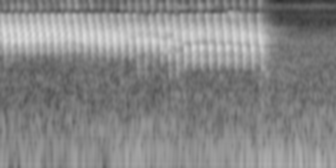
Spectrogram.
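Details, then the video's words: Singing canary played as a lure to excite young canaries into breeding condition; a steady, very rapid high trill lasting two seconds, stepping slightly lower midway, then stopping abruptly, with low room hum. "Dongkrak Birahi kenari muda Dengan pancingan burung kenari gacor satu ini. Kenari gacor cuit-cuit"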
